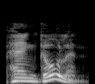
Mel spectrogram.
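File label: "pangolin", British English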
